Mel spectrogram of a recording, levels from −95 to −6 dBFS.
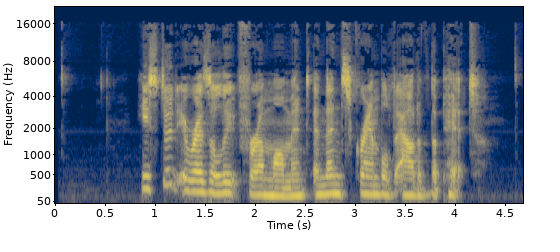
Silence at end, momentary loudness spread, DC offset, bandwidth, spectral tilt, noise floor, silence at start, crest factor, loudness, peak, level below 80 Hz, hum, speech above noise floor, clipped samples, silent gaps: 0.4 s; 7 LU; under 0.1%; 17 kHz; -2.5 dB/octave; -52 dBFS; 0.85 s; 20 dB; -18 LUFS; -2 dBFS; -54 dBFS; none; 33 dB; under 0.1%; none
